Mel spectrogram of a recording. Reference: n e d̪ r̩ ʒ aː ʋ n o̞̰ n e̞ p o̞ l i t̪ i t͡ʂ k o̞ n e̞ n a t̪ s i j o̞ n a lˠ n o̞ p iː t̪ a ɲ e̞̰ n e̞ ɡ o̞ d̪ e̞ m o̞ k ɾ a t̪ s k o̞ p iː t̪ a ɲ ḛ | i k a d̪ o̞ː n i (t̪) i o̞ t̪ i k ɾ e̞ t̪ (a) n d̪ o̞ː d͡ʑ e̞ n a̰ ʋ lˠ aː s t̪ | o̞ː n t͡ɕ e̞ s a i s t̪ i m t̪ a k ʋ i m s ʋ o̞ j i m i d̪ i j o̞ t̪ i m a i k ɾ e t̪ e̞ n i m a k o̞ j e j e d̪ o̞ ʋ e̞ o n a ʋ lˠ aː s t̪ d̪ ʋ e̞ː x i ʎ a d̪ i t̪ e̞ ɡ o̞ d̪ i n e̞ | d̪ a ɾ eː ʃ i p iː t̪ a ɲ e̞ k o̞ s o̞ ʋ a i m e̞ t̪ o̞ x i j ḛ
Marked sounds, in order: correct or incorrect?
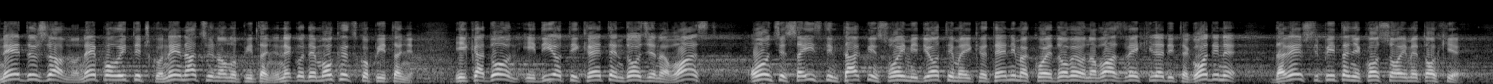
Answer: incorrect: d̪, incorrect: e

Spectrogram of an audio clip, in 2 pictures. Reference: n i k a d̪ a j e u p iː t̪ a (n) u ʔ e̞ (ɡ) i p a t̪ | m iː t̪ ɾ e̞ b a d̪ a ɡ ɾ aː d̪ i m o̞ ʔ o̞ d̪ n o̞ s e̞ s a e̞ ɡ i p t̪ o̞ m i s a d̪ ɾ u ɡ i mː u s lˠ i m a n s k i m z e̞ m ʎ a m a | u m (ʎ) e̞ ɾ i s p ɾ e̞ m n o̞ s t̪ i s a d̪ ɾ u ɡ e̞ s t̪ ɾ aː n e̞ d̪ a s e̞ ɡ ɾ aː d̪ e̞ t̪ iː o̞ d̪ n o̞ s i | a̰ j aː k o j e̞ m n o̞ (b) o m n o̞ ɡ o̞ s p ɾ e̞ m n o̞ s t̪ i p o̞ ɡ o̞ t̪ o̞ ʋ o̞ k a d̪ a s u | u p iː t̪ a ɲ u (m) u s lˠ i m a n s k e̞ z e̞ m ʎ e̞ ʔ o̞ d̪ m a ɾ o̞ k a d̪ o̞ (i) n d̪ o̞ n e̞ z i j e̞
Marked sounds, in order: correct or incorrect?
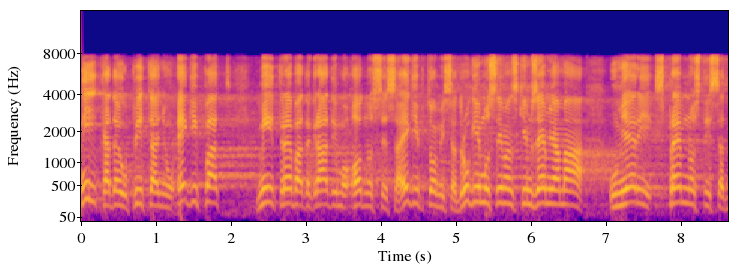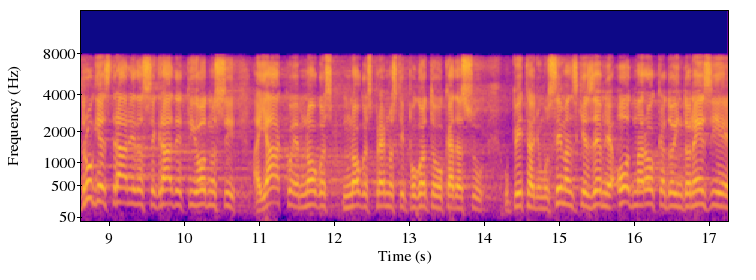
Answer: incorrect: ɲ, correct, incorrect: j, incorrect: ɡ, correct, correct

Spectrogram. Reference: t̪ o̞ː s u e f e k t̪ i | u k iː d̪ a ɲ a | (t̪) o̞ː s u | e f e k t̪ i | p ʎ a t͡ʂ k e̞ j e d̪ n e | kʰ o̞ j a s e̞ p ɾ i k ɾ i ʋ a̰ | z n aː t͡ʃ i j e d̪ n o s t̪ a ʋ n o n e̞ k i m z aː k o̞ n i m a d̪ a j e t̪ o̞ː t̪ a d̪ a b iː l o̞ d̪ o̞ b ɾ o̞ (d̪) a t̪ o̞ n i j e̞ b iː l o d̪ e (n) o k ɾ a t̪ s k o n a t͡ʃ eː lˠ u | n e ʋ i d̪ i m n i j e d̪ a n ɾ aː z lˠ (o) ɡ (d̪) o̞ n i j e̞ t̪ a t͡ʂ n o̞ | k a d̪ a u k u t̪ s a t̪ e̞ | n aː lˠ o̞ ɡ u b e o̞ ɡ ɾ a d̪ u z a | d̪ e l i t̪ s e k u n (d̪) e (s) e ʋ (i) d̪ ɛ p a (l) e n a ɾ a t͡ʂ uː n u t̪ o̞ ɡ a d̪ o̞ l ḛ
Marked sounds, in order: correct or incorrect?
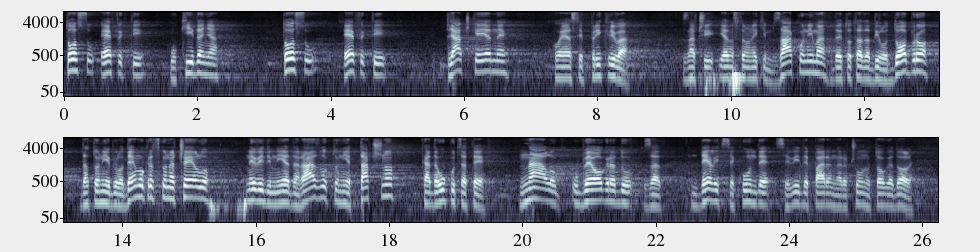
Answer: correct, correct, incorrect: m, correct, incorrect: t̪, correct, correct, correct, incorrect: ɾ

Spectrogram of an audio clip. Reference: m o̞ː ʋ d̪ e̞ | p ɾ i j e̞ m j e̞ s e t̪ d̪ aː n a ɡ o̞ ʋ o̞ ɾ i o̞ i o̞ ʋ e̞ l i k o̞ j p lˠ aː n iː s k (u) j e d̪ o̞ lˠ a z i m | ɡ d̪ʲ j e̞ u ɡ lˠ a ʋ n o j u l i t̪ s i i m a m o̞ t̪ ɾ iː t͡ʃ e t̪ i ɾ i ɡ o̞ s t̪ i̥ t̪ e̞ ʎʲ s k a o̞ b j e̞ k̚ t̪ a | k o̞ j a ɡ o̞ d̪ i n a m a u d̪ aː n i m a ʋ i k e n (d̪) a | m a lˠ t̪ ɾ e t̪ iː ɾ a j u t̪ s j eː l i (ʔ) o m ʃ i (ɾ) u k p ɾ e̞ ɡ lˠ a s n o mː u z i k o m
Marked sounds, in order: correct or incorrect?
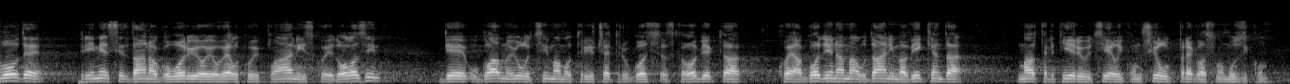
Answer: incorrect: o, correct, incorrect: k, incorrect: l

